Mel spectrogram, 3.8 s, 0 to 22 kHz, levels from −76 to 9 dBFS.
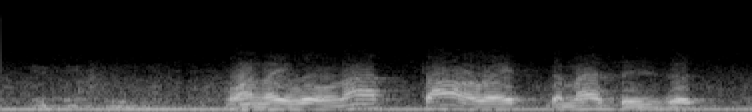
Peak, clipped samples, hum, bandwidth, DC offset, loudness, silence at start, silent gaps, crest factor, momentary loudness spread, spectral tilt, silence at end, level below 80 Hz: -6 dBFS; under 0.1%; none; 3.1 kHz; under 0.1%; -19 LUFS; 0 s; none; 14 dB; 9 LU; -13.5 dB/octave; 0 s; -46 dBFS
